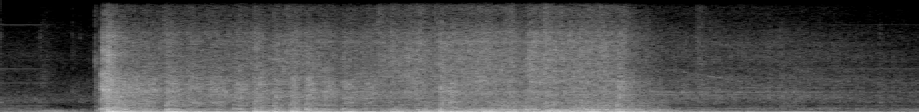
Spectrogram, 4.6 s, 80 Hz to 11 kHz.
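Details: 1967 Chevy Nova small-block Chevy with FiTech EFI, injector 2 fault code, smelling of gasoline: slow, labouring crank for about three seconds that never catches; engine flooded, possibly by a stuck injector dumping fuel.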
